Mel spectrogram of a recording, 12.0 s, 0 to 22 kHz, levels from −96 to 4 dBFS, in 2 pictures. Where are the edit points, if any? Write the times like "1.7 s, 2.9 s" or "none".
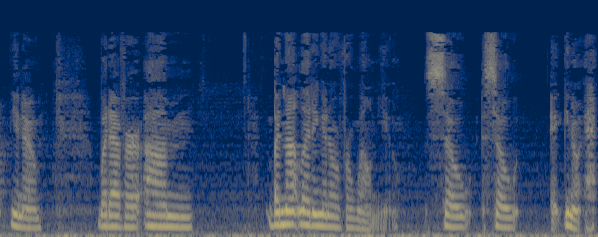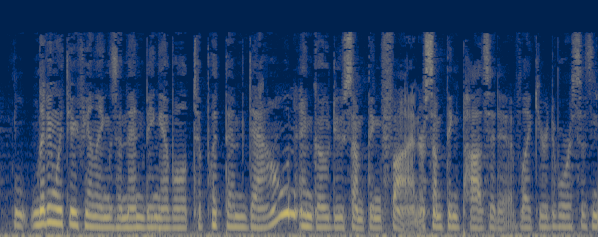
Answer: none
